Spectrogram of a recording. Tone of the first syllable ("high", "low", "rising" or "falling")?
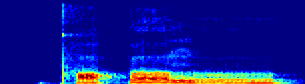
low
